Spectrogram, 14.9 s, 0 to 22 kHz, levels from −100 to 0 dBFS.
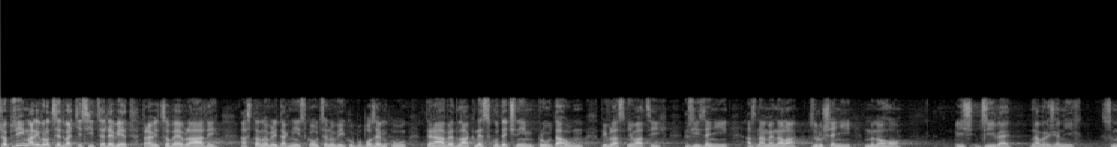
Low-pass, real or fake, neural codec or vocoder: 7.2 kHz; real; none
